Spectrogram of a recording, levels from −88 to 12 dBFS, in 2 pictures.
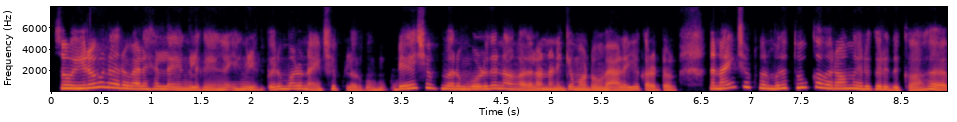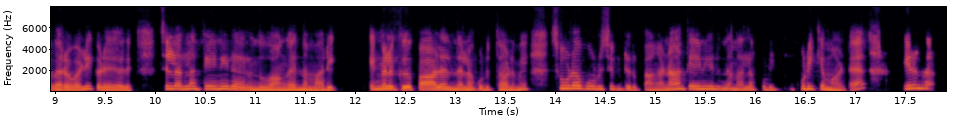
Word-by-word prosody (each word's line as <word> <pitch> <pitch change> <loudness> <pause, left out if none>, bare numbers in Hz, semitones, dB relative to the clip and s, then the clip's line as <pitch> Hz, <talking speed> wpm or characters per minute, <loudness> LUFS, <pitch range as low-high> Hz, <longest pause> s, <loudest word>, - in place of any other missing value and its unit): So, 320 - +4 0.2
இரவு 370 +7 +5
நேர 355 -5 +3
வேலைகள்ல 260 -1 +1
எங்களுக்கு 225 -1 -1
எங்க 215 0 -1
எங்களுக்கு 220 -2 -2
பெரும்பாலும் 260 +3 +1
நைட் 210 -1 -3
ஷிஃப்ட் 245 -2 -5
ல - - -2
இருக்கும். 200 +2 -6 0.2
டே 265 - +4 0.2
ஷிஃப்ட் 345 -6 -1
ன்னு 275 - +2
வரும்பொழுது 250 +2 +1
நாங்க 250 -3 -1
அதெல்லாம் 225 +3 0
நினைக்க 225 +1 -1
மாட்டோம், 215 -1 0
வேலையே 205 +2 0
கரெக்டா 190 -2 -1
இருக்கும். 170 0 -10 0.2
இந்த 285 - +3
நைட் 400 +9 0
ஷிஃப்ட் 420 -5 -1
வரும்போது 300 +2 +3
தூக்கம் 395 0 +2
வராம 300 0 +2
இருக்கிறதுக்காக, 220 -5 -1 0.2
வேற 210 - +2
வழி 230 +6 +1
கிடையாது. 195 -4 0 0.3
சிலர்லாம் 265 -1 +2
தேநீர் 255 0 +2
அருந்துவாங்க, 210 -2 0
இந்தமாரி. 205 0 0 0.4
எங்களுக்கு 240 0 +3
பால் 230 0 +4
இருந்தெல்லாம் 220 0 0
கொடுத்தாலுமே, 215 0 -2 0.3
சூடா 295 -1 +3
குடிச்சுக்கிட்டு 250 -2 -2
இருப்பாங்க. 195 0 -5
நான் 255 +2 +2
தேநீர் 255 0 +3
இருந்தமாரிலாம் 225 -1 -3
குடி 215 -1 -5 0.3
குடிக்க 265 -1 +2
மாட்டேன். 200 - -3 0.4
இருந்தா 305 -1 +1
235 Hz, 170 wpm, -24 LUFS, 215-265 Hz, 0.4 s, இரவு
